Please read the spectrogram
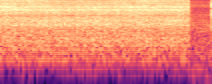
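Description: Hand-held gas blowtorch flame hissing steadily as it heats a copper tube joint on a copper tumbler for brazing. The hiss stops abruptly near the end.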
